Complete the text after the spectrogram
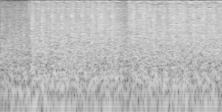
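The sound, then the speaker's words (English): Rapid anti-aircraft tank turret gunfire in a video game: a dense, continuous roar of overlapping shots that stays loud and unbroken throughout. “You find, like, an anti-aircraft tank and jump in and man the turret and take out the thing that way.”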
